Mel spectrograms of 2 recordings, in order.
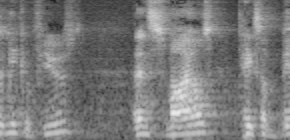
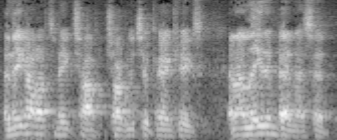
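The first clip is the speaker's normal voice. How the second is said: ordinary talk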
